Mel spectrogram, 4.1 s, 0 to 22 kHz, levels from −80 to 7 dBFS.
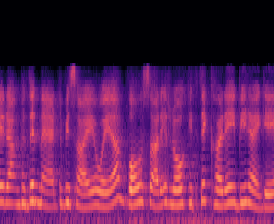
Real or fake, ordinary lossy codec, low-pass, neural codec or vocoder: fake; none; 7.2 kHz; codec, 24 kHz, 0.5 kbps, DualCodec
